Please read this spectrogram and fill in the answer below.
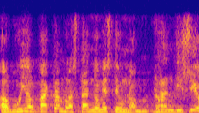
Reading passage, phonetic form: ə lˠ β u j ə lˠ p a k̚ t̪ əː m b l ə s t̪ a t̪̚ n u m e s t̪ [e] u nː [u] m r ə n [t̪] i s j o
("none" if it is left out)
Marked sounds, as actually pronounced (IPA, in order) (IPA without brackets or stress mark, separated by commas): e, ɔ, d̪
